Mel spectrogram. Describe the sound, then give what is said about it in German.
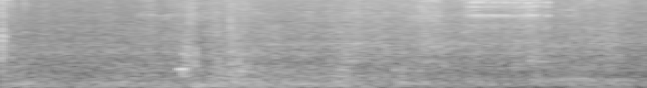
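A car rumbles heavily along a red clay gravel road in Uganda, jolting through countless potholes at walking pace. A continuous, broad, low rumble carries on throughout. “Das Verstauen der Esssachen gestaltet sich schwierig, denn der Wagen rumpelt heftig durch die unzähligen Schlaglöcher.”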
